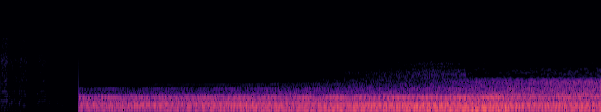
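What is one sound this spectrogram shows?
A cat purrs loudly up close.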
